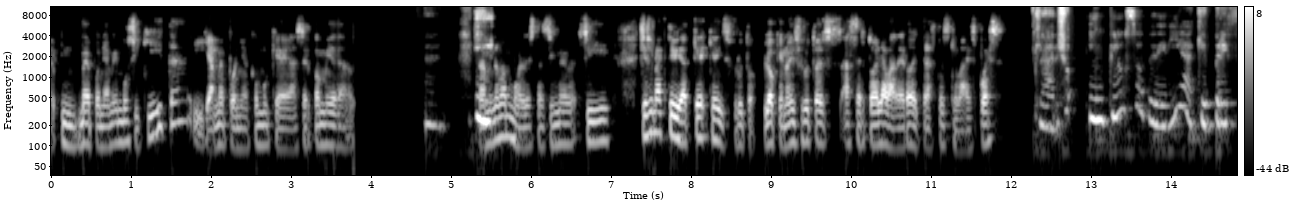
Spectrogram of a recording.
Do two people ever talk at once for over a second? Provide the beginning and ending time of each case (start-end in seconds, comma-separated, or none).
none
